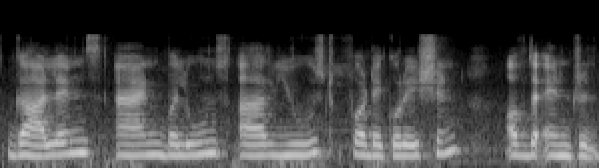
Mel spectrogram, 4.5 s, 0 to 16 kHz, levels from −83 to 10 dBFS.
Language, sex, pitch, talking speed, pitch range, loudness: English, female, 210 Hz, 135 wpm, 205-230 Hz, -18 LUFS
